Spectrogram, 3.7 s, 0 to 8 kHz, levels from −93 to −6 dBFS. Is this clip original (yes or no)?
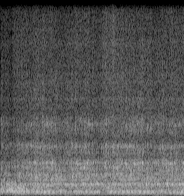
no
